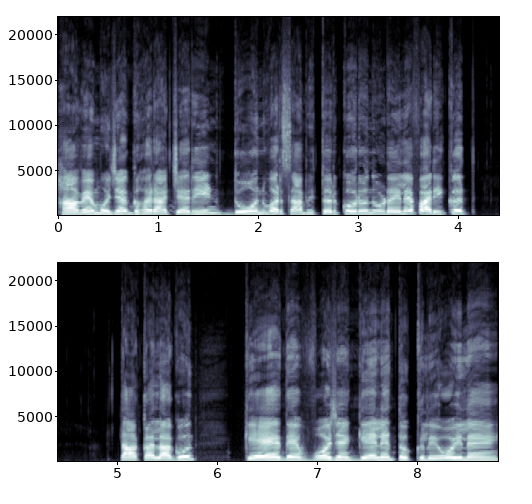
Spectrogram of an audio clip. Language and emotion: Goan Konkani, happy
